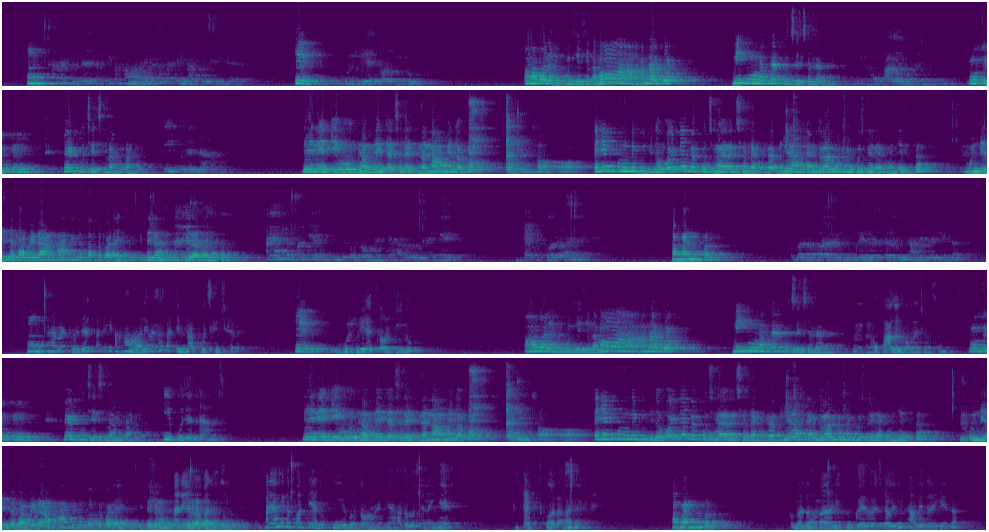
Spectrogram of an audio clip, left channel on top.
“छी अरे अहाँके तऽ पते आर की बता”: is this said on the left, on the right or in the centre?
Right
